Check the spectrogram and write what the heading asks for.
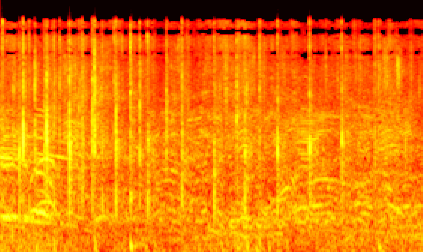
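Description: Players' and spectators' voices calling out during an outdoor volleyball rally, with running footsteps on the court and scattered sharp knocks and slaps throughout.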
